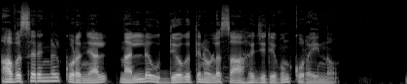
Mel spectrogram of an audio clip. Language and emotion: Malayalam, neutral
